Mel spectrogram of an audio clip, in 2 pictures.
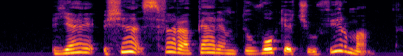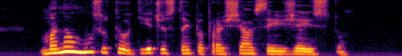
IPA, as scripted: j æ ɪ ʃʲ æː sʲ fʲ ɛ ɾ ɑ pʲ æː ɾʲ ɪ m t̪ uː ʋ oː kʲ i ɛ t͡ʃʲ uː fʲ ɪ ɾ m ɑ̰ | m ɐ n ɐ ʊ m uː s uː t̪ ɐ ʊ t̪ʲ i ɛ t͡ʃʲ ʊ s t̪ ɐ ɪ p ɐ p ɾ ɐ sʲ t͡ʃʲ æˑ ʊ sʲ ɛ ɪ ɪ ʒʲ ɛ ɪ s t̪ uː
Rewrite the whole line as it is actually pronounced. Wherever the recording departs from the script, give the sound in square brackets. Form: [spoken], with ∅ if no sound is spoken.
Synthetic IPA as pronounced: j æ ɪ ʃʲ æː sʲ fʲ ɛ ɾ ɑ pʲ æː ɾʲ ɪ m t̪ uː ʋ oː kʲ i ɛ t͡ʃʲ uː fʲ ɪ ɾ m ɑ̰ | m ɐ n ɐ ʊ m uː s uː t̪ ɐ ʊ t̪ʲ i ɛ t͡ʃʲ ʊ s t̪ ɐ ɪ p ɐ p ɾ ɐ sʲ t͡ʃʲ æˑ ʊ sʲ ɛ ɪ ɪ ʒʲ ɛ ɪ s t̪ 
